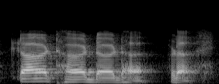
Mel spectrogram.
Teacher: इनका उच्चारण होता है आपका मूर्धा से।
